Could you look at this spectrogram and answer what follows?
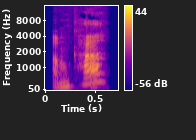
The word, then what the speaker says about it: Umcka: And it's one that I use called Umca. – It's spelled, yes, you swear by this. – I do. It's spelled U-M-C-K-A.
